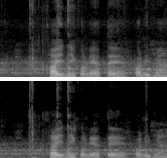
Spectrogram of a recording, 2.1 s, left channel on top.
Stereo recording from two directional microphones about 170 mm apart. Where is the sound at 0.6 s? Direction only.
30° left (ahead or behind).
